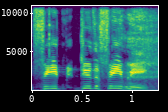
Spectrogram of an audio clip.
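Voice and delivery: high-pitched mock yell at the screen; excited yell, pitched high but not full volume; imitated yelling. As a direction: re-enact yelling at the game, pitch way up. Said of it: "I'm yelling at the screen".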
